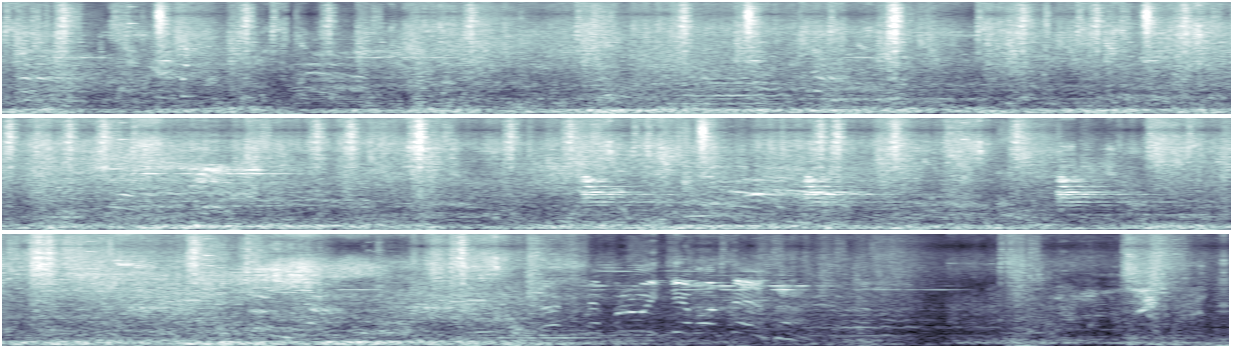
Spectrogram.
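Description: Spell effects crackle and burst in a video game battle.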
